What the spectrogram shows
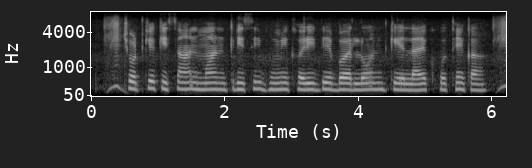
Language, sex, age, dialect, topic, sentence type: Chhattisgarhi, male, 25-30, Northern/Bhandar, agriculture, statement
